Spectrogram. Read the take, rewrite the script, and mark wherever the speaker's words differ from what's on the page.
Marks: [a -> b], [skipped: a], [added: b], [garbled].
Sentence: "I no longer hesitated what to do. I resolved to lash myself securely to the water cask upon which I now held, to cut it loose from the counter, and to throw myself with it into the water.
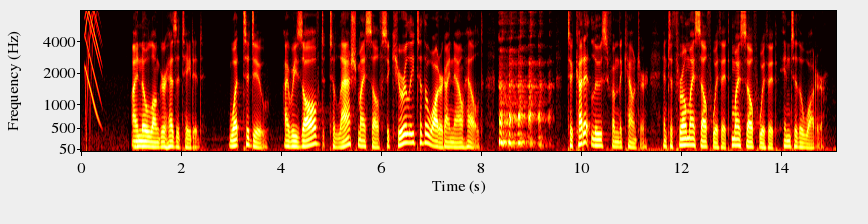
"I no longer hesitated what to do. I resolved to lash myself securely to the water [skipped: cask upon which] I now held, to cut it loose from the counter, and to throw myself with it [added: myself with it] into the water.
